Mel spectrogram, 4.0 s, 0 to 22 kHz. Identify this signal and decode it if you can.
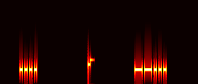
Morse code, heard as a keyed tone, about 25 wpm, 700 Hz. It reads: H 7
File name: Single-Letter-Number-25wpm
